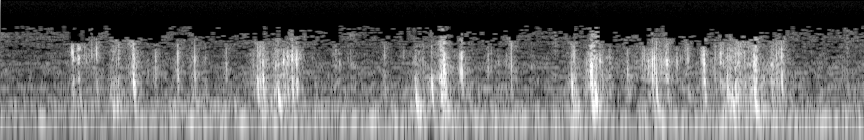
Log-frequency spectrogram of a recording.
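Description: Slow, uneven footsteps of someone coming up a hill crunch over frosty grass, each step a short crisp crackle, with a low steady rumble of wind underneath and no voices.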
